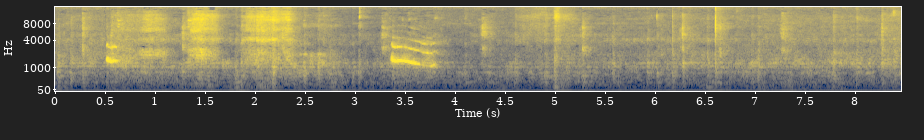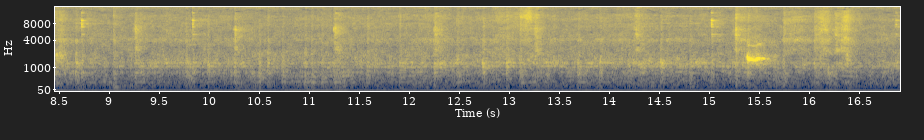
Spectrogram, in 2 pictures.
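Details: Rescued kitten Nan-chan, worried about its owner lying on a sofa, gives three short, high, falling meows, two close together at the start and one near the end, amid quiet indoor rustling.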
